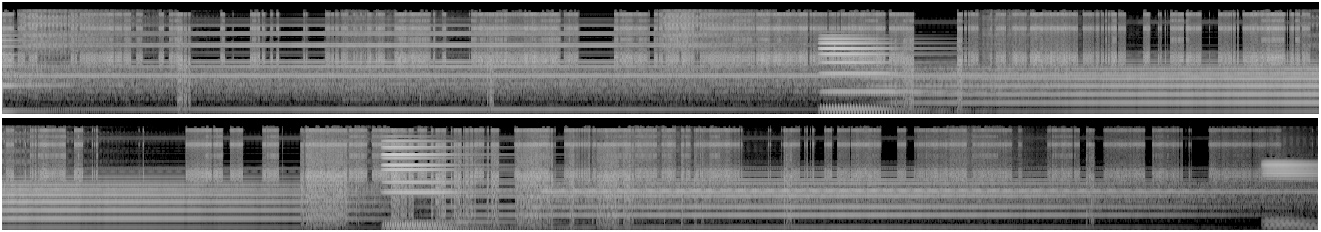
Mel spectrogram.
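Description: Electroacoustic computer music made in SuperCollider: several synthetic tones held at steady pitches over a hissing, crackling noise layer. Loud low swells come about ten and twenty-one seconds in, each followed by a new set of held tones.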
